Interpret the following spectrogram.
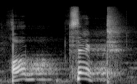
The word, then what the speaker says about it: object: Object, perfect, 1, 2, 1, 2. So the first syllable is traced there.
